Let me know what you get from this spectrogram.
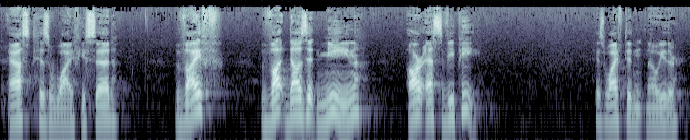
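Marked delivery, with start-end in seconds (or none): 2.6-7.2 put-on heavy Eastern European accent, very slow. Telling a story, the speaker quotes a husband asking his wife, thick Eastern European accent. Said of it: "in his thick Eastern European accent".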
